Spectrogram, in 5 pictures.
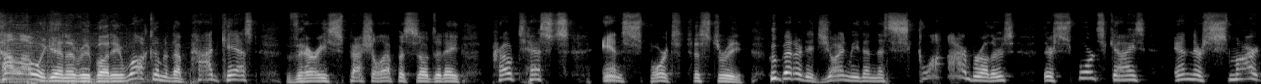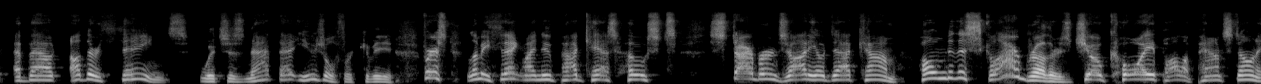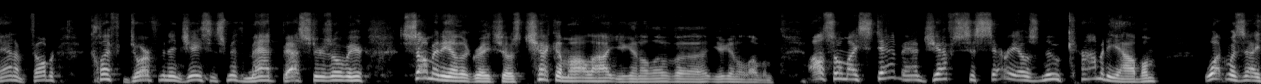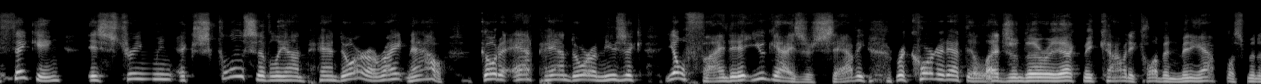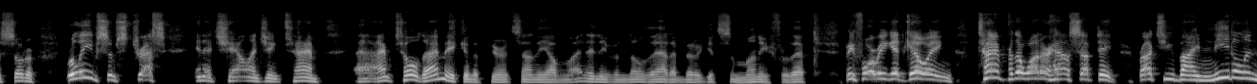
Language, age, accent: English, 50-69, American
